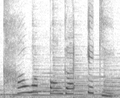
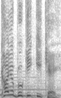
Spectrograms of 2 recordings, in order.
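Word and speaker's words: Kayabuki Ikkei: of it hmm by cowabunga icky this is a really strange name who's this cowabunga it's pronounced kaiabuki ek that would be me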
